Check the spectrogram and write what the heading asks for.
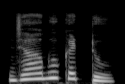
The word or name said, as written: ಜಾಬುಕಟ್ಟು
